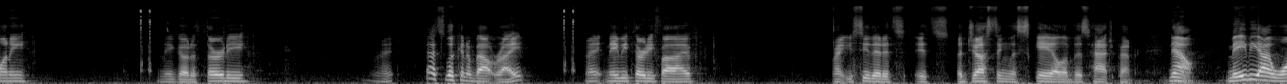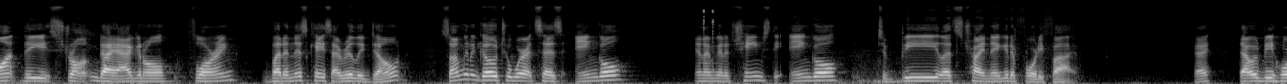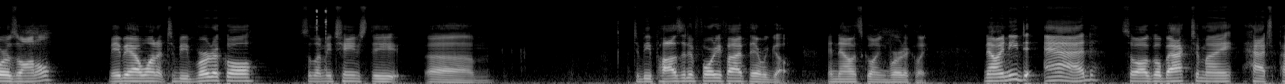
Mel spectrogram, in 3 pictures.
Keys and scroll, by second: 0.0-0.1 typing, 0.3 Tab, 2.0-2.9 typing, 6.3 3, 7.0 5, 7.1 Tab, 22.0-23.6 typing, 23.9 Tab, 30.5 4, 30.9 5, 32.3 Tab, 38.1 Return.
